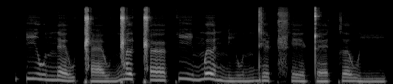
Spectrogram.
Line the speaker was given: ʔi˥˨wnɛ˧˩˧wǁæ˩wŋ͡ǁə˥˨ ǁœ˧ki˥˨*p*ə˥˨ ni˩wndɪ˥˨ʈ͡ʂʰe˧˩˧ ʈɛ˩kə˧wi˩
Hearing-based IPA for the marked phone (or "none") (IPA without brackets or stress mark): m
